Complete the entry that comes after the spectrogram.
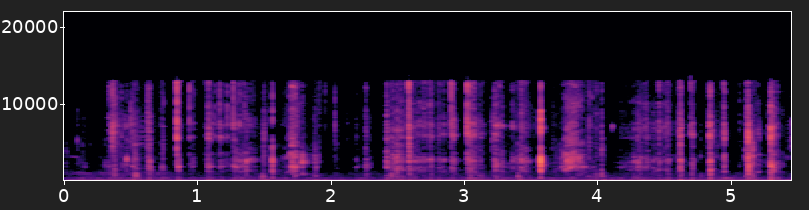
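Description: A metal utility blade shaves flakes off a solid, painted white soap bar held in the hand. Quick, crisp scraping and ticking sounds are heard, bright and dry with almost no low end. Short, irregular cuts follow one another throughout, with a few sharper clicks standing out.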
